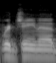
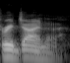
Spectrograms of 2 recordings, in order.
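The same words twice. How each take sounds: First: It is said like the familiar personal name. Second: It is said the way the city says it. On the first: This is how the name is usually said. "spelled like Regina as we pronounce it" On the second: This is how the city's name is actually said. "but uh, pronounced Regina"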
